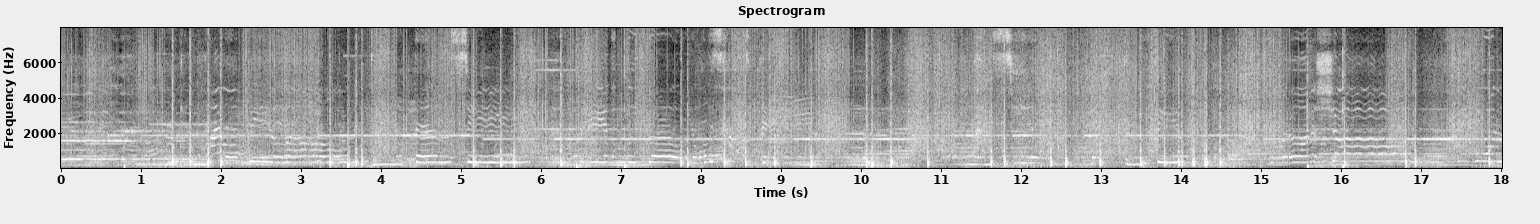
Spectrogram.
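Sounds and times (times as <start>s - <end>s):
fireworks bangs and crackles: 0.0s - 18.0s
loud music with singing: 0.0s - 18.0s.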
